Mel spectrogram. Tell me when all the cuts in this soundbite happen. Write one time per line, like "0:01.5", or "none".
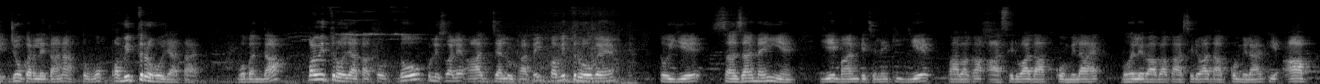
0:06.3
